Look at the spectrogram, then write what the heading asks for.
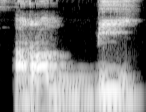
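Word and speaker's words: رَبِّ: dan kesalahannya tersebar ini berlebihan dalam mendatangkan sifat syiddah pada huruf ba ya atau memasukkan gunah pada huruf ba ini ya contoh alhamdulillahibbilbil nah baca bnya itu ibu-ibu saking berlebihannya ini bibirnya itu mengerucut apa ya apa Ibaratnya eh mengerenyit gitu ya mengerenyit ke dalambibibi ini enggak boleh ini berlebih jadi biasa aja rbi bibirnya bertemu rbi rbi rbi begitu nah ada kesalahan yang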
